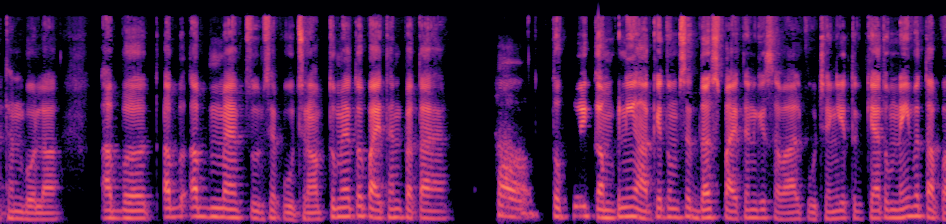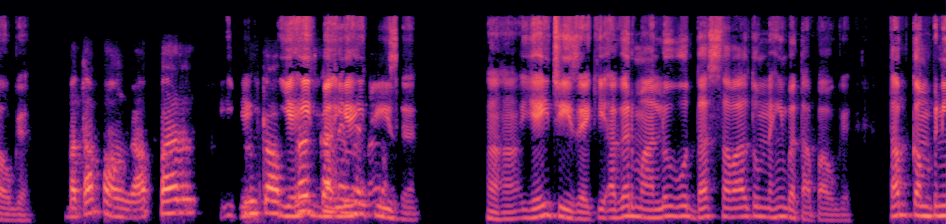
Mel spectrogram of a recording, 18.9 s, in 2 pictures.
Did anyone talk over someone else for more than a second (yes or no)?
yes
